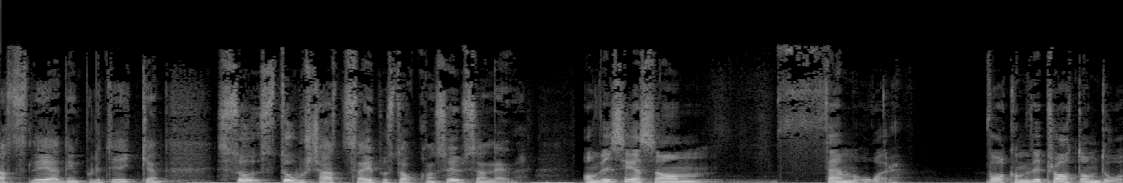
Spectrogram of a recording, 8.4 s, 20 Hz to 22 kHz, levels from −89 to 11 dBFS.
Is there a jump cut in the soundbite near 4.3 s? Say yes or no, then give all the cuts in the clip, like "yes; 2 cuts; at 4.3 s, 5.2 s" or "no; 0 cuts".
yes; 1 cut; at 4.3 s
